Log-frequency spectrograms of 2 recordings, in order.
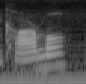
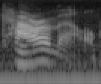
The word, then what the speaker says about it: caramel: I'd like it in Carmel actually you said Carmel when it's pronounced caramel can't we just call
